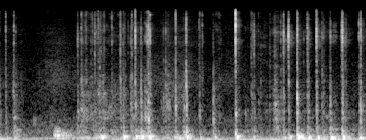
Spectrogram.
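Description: Both hands type steadily on a black plastic computer keyboard resting on a desk, using fingertips and nails. Quick, dry key clicks with bright ticks ride over soft low thuds from the keystrokes, each dying away almost instantly.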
